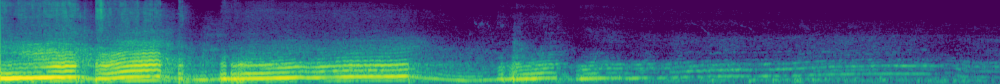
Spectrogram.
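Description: Rally car engine accelerating hard away on a gravel road, its note climbing and then dropping at each gear change, about three times in the first six seconds, with gravel clattering early on. The engine then fades into the distance, still pulling through the gears.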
